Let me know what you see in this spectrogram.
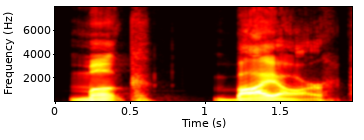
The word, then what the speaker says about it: Munkhbayar: His name, Monkey Bar. – No. Monk Bayar. Hold on, let me spell it. Go back. For you guys at home, it's MUNKHBAYAR.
